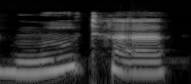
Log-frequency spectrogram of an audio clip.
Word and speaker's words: Mutazione: Italian for mutation / change is pronounced Mutazione. With the emphasis on the TSI syllable, like the T in cats and the E in C, and the final E sounding like ek. Oh, similar to the end of attention.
